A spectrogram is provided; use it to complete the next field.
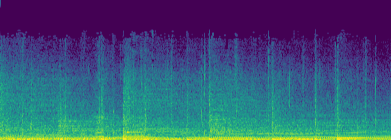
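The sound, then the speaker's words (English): A church audience at Stevens Creek Church claps together over steady worship music, a dense patter of hands punctuated by sharper, louder claps that land in a loose rhythm. “Come on, let's clap our hands, lift up our voices.”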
